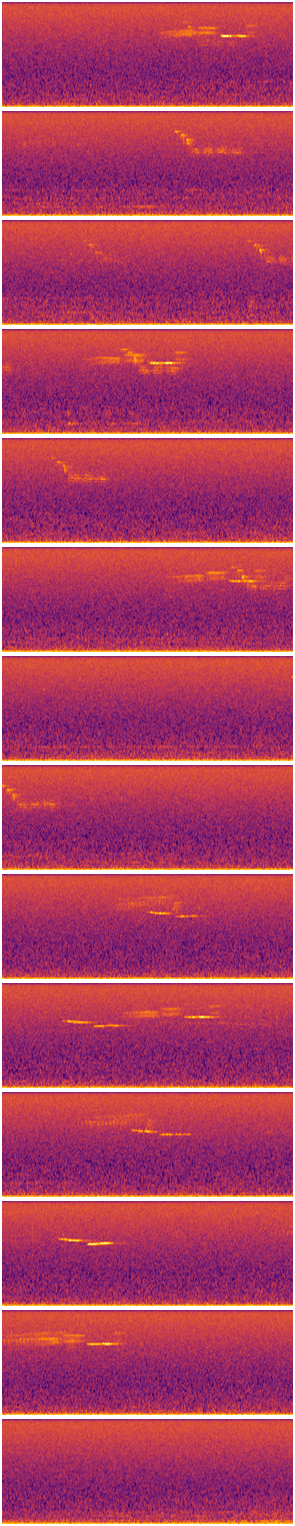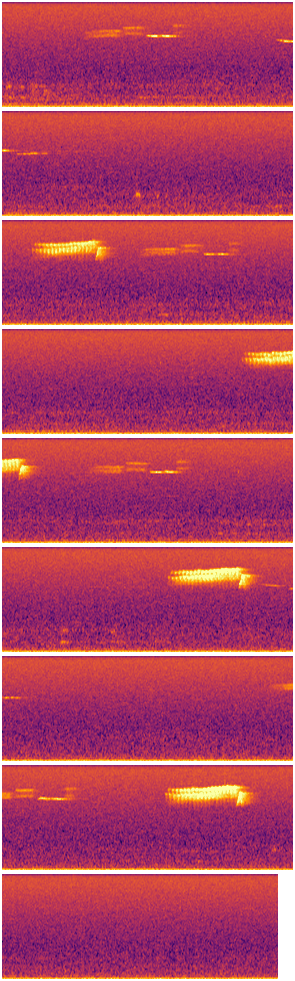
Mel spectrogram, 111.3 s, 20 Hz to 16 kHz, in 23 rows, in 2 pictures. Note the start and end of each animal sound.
2.6s-4.3s: Black-throated Green Warbler (Setophaga virens)
7.5s-8.9s: Black-capped Chickadee (Poecile atricapillus)
11.0s-11.7s: Black-capped Chickadee (Poecile atricapillus)
13.7s-14.8s: Black-capped Chickadee (Poecile atricapillus)
15.8s-17.7s: Black-throated Green Warbler (Setophaga virens)
16.4s-17.5s: Black-capped Chickadee (Poecile atricapillus)
20.2s-21.3s: Black-capped Chickadee (Poecile atricapillus)
27.1s-28.7s: Black-throated Green Warbler (Setophaga virens)
27.9s-29.0s: Black-capped Chickadee (Poecile atricapillus)
33.8s-34.9s: Black-capped Chickadee (Poecile atricapillus)
40.7s-41.8s: Northern Parula (Setophaga americana)
41.2s-42.3s: Black-capped Chickadee (Poecile atricapillus)
44.6s-45.7s: Black-capped Chickadee (Poecile atricapillus)
45.7s-47.4s: Black-throated Green Warbler (Setophaga virens)
49.8s-51.1s: Northern Parula (Setophaga americana)
50.5s-51.7s: Black-capped Chickadee (Poecile atricapillus)
54.1s-55.4s: Black-capped Chickadee (Poecile atricapillus)
58.1s-59.4s: Northern Parula (Setophaga americana)
58.8s-60.3s: Black-throated Green Warbler (Setophaga virens)
69.3s-70.9s: Black-throated Green Warbler (Setophaga virens)
72.3s-73.6s: Black-capped Chickadee (Poecile atricapillus)
78.0s-79.4s: Northern Parula (Setophaga americana)
79.9s-81.7s: Black-throated Green Warbler (Setophaga virens)
86.4s-87.9s: Northern Parula (Setophaga americana)
88.8s-90.5s: Black-throated Green Warbler (Setophaga virens)
94.9s-96.2s: Northern Parula (Setophaga americana)
96.4s-97.4s: Black-capped Chickadee (Poecile atricapillus)
101.6s-103.1s: Black-throated Green Warbler (Setophaga virens)
104.5s-106.1s: Northern Parula (Setophaga americana)

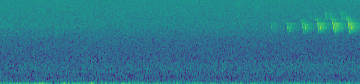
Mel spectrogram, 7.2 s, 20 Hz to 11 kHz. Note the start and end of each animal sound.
5.3s-7.2s: Ovenbird (Seiurus aurocapilla)

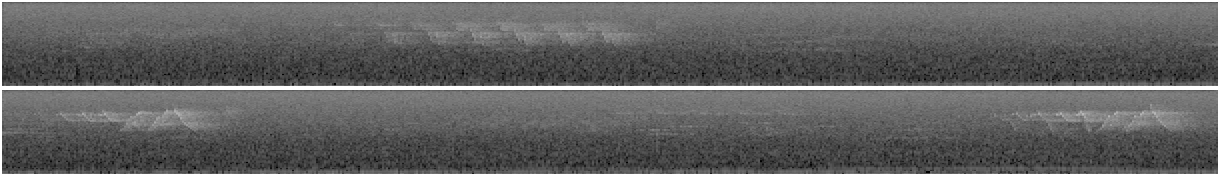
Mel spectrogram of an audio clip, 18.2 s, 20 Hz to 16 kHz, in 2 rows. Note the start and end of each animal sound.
2.3s-5.0s: Ovenbird (Seiurus aurocapilla)
8.8s-9.6s: Wood Thrush (Hylocichla mustelina)
9.0s-11.0s: Chestnut-sided Warbler (Setophaga pensylvanica)
13.6s-15.3s: Black-and-white Warbler (Mniotilta varia)
13.8s-14.4s: Red-breasted Nuthatch (Sitta canadensis)
14.6s-15.4s: Black-capped Chickadee (Poecile atricapillus)
15.9s-17.5s: Ovenbird (Seiurus aurocapilla)
16.3s-18.2s: Chestnut-sided Warbler (Setophaga pensylvanica)

